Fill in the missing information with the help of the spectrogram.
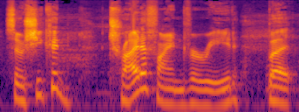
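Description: A man's voice: a little high, very animated, unhurried, sharp tone. A man narrating a tabletop game as game master, improvising in a theatrical way.

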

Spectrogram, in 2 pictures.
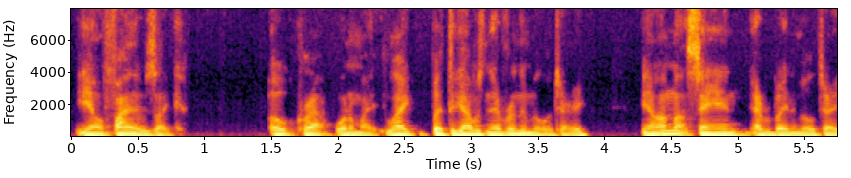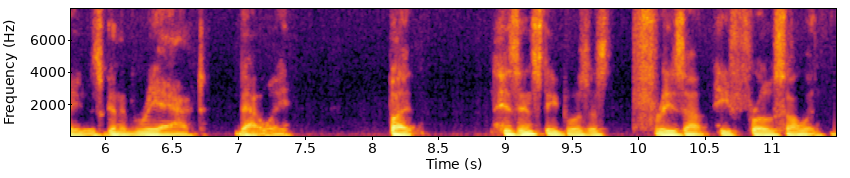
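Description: A man's voice: mid-range voice, quick pace, dark tone, no echo. A man guest on a podcast telling a personal story with emotion, swearing freely and restarting his sentences often.

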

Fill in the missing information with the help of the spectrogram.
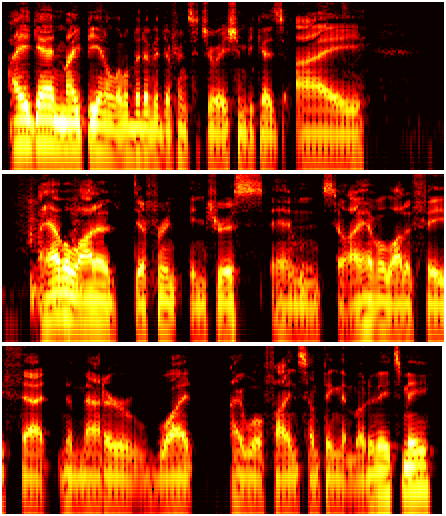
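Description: Hoarse young man, low and gravelly from illness. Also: moderate pace, no echo, clean studio sound. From United States. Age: young adult. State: hoarse and sick with covid. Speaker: podcast guest, endurance runner. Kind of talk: casual interview chat.

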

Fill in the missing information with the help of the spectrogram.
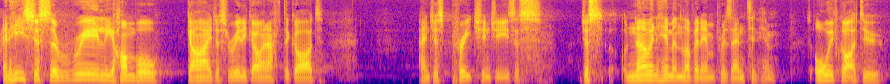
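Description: A man pastor preaching a sermon, animated, with self-deprecating humor and exclamations of praise. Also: mid-range voice, a little slow, clean tone, in a large hall.

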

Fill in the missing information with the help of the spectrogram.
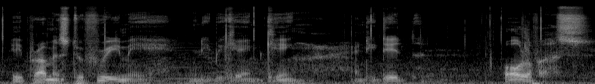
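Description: In a fantasy audio drama, a male actor with a bass voice plays a weathered, solemn smith who was once a fire preacher, speaking in a gravelly, measured, reflective way. His performance is expressive and exaggerated, with a grave, remembering mood. There is noise in the background.

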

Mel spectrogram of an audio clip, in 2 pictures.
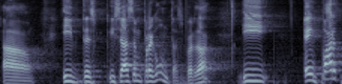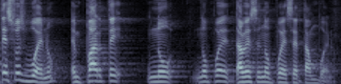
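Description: A man's voice: high voice, expressive, takes it slowly, fairly bright tone. A young man preaching as pastor of his congregation, telling everyday stories with many fillers and building emphasis. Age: young adult. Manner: conversational storytelling, many fillers and rising emphasis. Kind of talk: sermon.

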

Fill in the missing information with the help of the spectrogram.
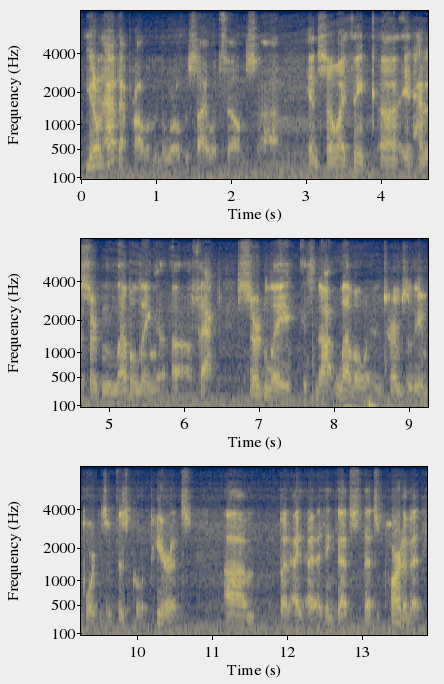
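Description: A man speaking as the guest author in an interview, measured and hesitant with many fillers. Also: deep voice, sharp tone, a little hiss or hum, poor audio. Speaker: author and college president, guest. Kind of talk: thoughtful interview talk.

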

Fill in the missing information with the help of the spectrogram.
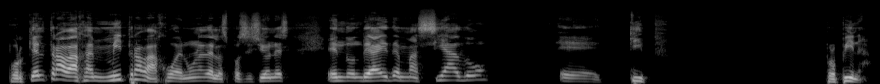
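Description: Pastor guy preaching, kinda high voice, lots of questions at the crowd, dry close sound. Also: measured pace, long pauses, no echo. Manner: animated preaching with rhetorical questions to the congregation. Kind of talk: sermon.

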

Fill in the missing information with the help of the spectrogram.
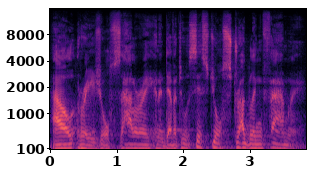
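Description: A man's voice: fairly low pitch, a little fast, a bit bright. A man voicing an old, reformed miser with an emphatic, theatrical delivery. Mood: jovial.

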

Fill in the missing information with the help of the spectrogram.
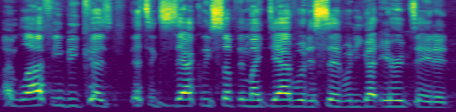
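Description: A young adult male pastor preaching a sermon, telling a story with animated back-and-forth and poking fun at himself. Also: sits high, fairly quick, long reverb tail. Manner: animated storytelling, acts out both sides of an argument, self-mocking. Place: church sanctuary.

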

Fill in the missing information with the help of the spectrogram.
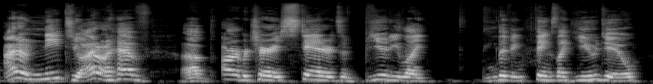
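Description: A woman's voice: medium pitch, measured pace, sharp tone, distant mic, soft background music. A woman playing a cheerful, childlike spaceship being who loves all living things, talking earnestly and stammering when flustered. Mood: indignant. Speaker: improv comedy performer. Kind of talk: improvised comedy podcast.

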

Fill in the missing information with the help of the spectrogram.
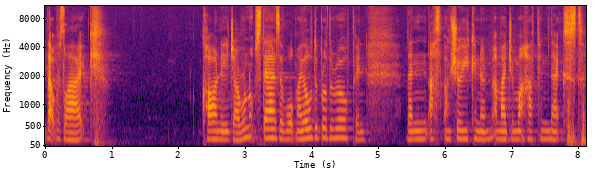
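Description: A woman with a broad Scottish accent from Glasgow gives a personal testimony. Her voice sits at a medium pitch. She speaks earnestly and haltingly, often repeating a phrase to drive it home. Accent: broad Glaswegian Scottish. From Glasgow, Scotland. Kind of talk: personal testimony told to listeners.

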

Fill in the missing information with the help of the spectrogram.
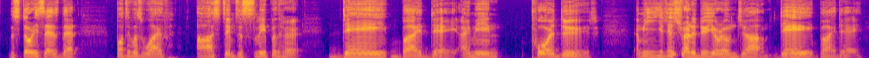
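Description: A man preaching a sermon as a story, animated, laughing often and breaking into shouts. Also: fairly high pitch, measured pace.

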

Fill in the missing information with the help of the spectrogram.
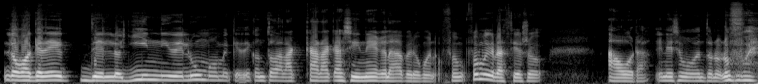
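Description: A young woman with a Spain Spanish accent hosts her own podcast, speaking in a slightly low voice. She tells anecdotes in an animated, chatty way, stumbling and restarting as she goes. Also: smooth. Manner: animated, rushes and restarts while telling an anecdote. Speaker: podcast host. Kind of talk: casual storytelling monologue.

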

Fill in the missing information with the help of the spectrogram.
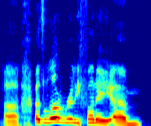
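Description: A man's voice: sits high, fairly quick, a little mellow. A man co-hosting a podcast, casually recapping an anime movie in a rambling, amused way with lots of fillers. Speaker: podcast co-host.

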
